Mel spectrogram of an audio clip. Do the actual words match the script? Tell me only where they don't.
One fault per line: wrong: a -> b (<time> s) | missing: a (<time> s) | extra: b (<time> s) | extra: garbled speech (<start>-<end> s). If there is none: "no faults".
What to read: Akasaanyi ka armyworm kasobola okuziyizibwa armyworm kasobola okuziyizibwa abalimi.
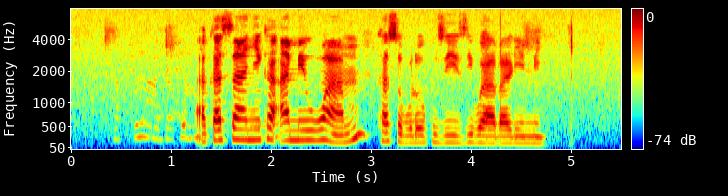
missing: armyworm kasobola okuziyizibwa (4.1 s)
